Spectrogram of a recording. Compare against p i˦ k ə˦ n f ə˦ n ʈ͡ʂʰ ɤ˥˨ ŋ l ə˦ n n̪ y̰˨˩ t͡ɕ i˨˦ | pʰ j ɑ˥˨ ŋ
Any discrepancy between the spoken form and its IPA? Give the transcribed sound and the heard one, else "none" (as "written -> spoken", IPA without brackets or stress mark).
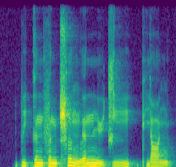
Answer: none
